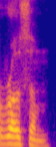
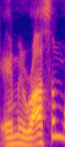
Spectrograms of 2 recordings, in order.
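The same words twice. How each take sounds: First: Rossum with a long "oh" in the first syllable; first vowel of Rossum as in "rose"; alternative pronunciation. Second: Rossum with an "ah" in the first syllable; first vowel of Rossum open, as in "father"; pronunciation check. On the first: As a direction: say Rossum as ROH-sum. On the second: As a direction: say Rossum as RAH-sum. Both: Shown as a demonstration. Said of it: "hope I pronounced that last name correctly".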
